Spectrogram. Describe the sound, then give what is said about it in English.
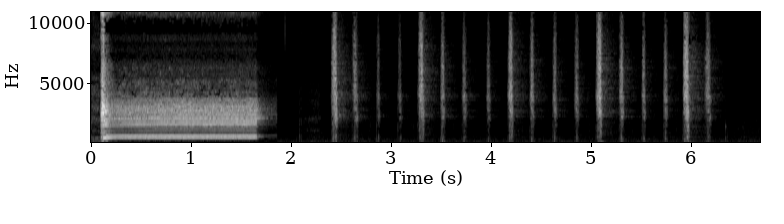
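A loud, steady train whistle blasts for under two seconds, then stops, followed by a quick series of sharp rhythmic clacks. No voices are heard. “They blew their whistles loudly”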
